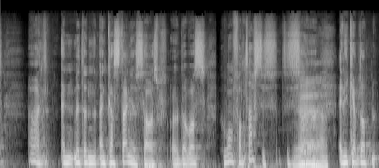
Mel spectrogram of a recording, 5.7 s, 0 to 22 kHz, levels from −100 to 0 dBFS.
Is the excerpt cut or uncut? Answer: cut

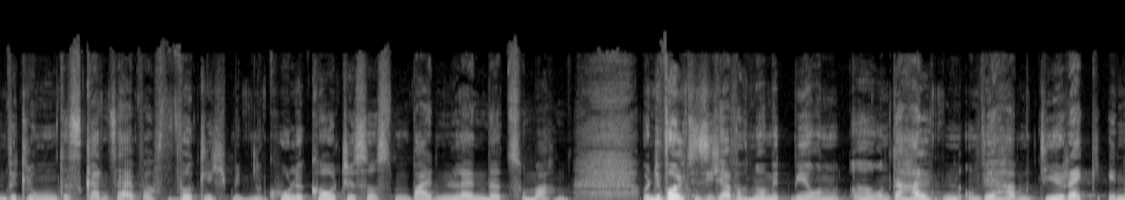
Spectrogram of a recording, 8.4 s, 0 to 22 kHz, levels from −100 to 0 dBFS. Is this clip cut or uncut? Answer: uncut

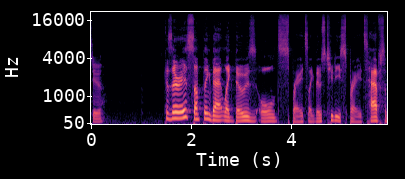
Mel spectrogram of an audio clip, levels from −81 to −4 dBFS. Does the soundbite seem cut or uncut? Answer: uncut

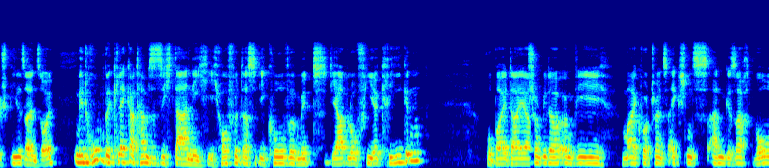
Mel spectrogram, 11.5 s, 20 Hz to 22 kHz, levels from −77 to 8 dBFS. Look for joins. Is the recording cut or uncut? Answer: cut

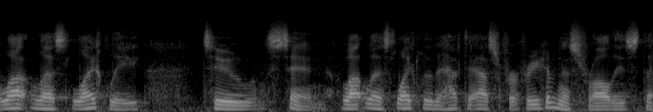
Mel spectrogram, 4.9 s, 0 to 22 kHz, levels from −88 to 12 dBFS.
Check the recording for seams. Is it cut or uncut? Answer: uncut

